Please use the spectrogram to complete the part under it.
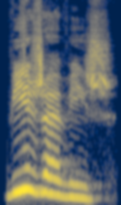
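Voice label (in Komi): "вижа-виж", Komi, female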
